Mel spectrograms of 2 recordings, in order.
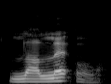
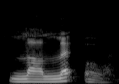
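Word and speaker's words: λαλέω: The next word means to say or to speak, and it is laleo, laleo, laleo.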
